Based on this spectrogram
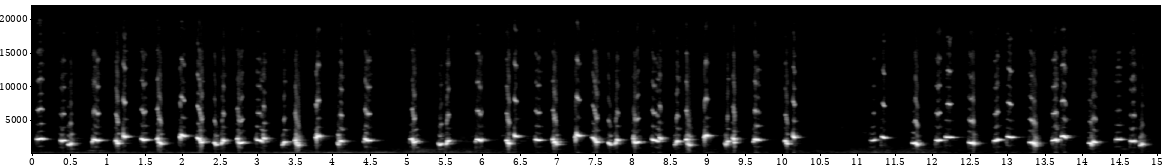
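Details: Yellow-vented bulbul lure song meant to provoke singing: long, nearly continuous chains of lively whistled notes, dipping and rising, broken by one short pause, with a faint low hum early on.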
